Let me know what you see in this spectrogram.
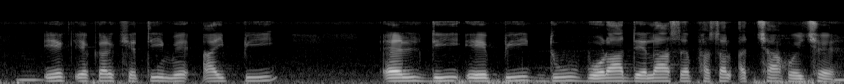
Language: Maithili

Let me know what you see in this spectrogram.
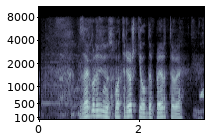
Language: Russian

